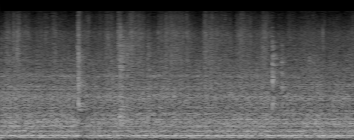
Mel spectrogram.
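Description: A metal frying basket clinks against a metal tray.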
